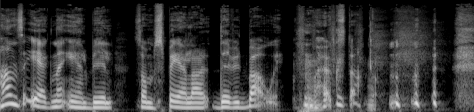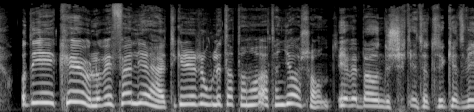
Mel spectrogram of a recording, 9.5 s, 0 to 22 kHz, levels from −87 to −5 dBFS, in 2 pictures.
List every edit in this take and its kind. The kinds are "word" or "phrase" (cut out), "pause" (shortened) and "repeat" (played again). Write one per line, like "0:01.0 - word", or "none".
none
